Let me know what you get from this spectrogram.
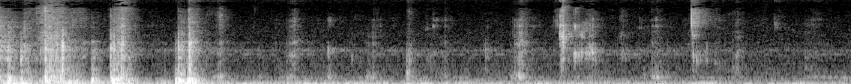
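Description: A person eating a raw vegetable close to the microphone: biting and chewing, strongest in the first second and a half, then fainter chewing with a few sharp clicks.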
